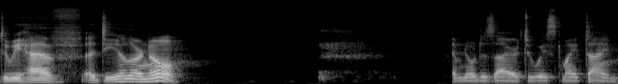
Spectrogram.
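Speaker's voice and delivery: put-on half-hearted, borderline French accent. Voicing a character pressing for a deal, borderline French accent. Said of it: "given that borderline French accent I was pulling".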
